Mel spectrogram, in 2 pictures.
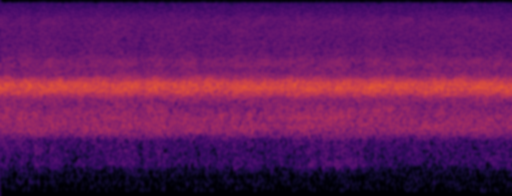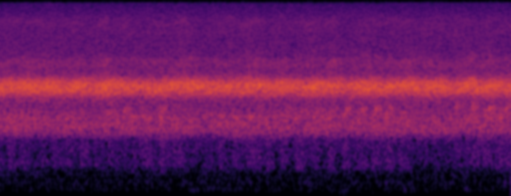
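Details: A dense nocturnal frog chorus, heard as an uninterrupted, evenly loud buzz of overlapping croaks. The tone is high and steady, with a fainter lower wash beneath and no pauses.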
